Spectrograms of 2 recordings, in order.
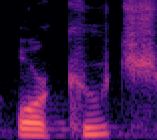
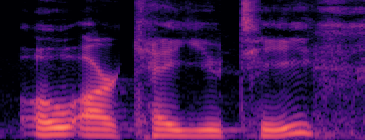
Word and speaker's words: Orkut: ORKUT, which I think was a Brazilian company that they acquired, which I believe it's pronounced Orkut or something like that.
